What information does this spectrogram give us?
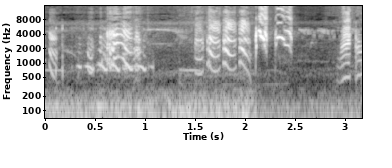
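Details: Indian ringneck parakeet, a pet talking parrot, with wavering nasal warbles, a couple of drawn-out whistles and sharp squeaks, set against a steady low rumble.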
